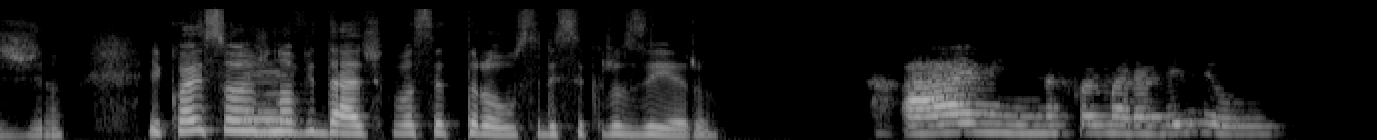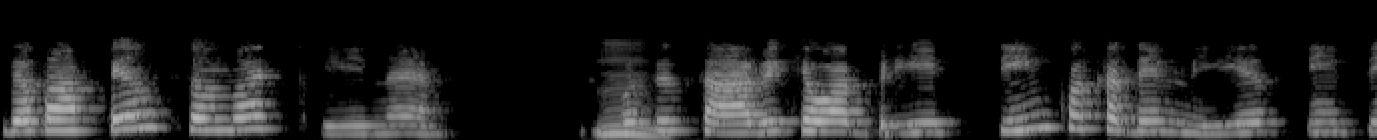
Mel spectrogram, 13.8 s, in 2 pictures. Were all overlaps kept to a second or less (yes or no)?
yes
